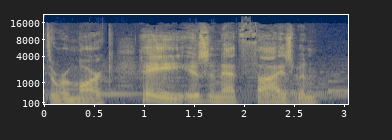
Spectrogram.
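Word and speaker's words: Theismann: we think by just simply changing the pronunciation of your last name from these men to Theisman to rhyme with Heisman we can get you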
